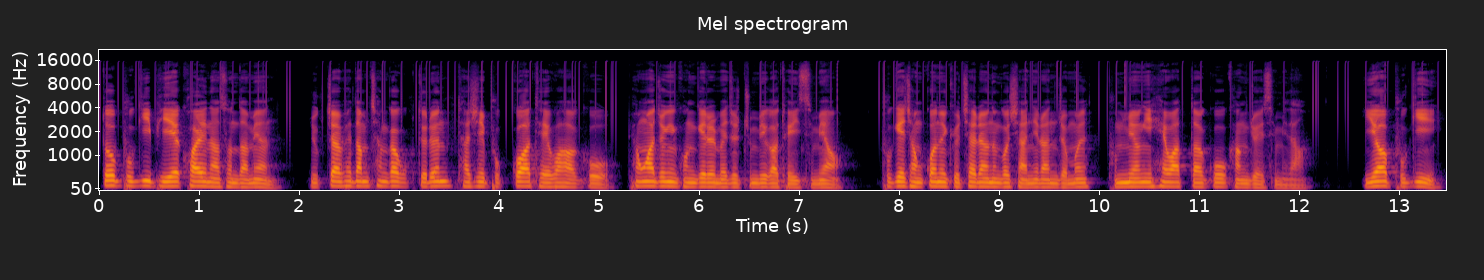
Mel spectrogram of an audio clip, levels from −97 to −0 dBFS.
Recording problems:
crackle, like an old record; faint; 30 dB below the speech

